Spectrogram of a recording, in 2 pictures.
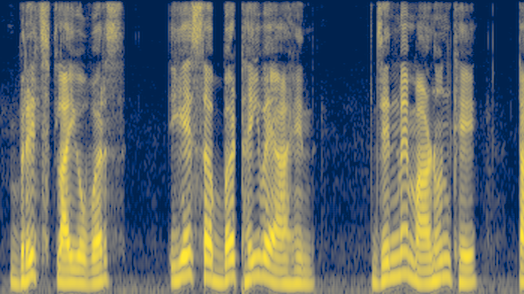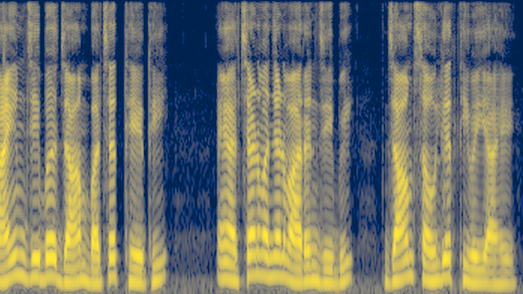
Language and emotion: Sindhi, neutral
